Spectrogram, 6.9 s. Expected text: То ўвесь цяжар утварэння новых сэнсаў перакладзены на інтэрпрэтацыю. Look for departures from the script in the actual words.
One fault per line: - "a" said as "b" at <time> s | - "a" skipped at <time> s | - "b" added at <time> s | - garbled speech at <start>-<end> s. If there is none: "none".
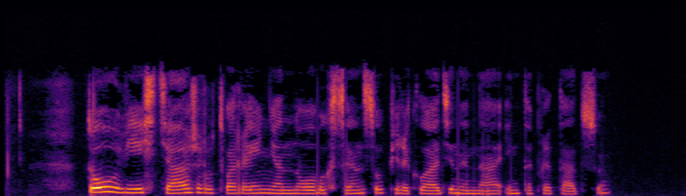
none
